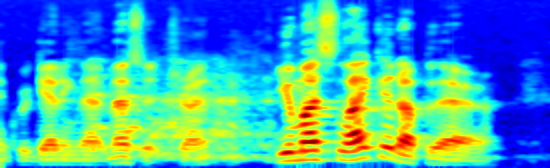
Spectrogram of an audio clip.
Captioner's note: audience laugh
